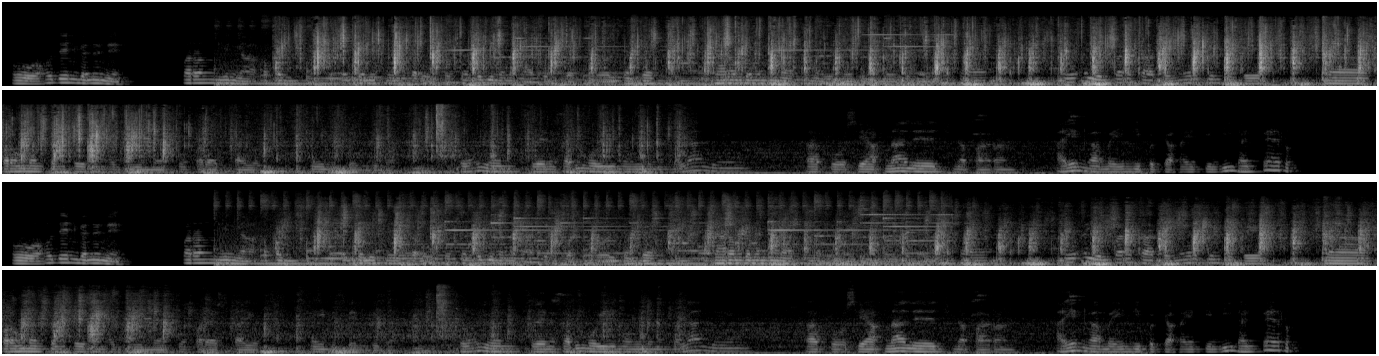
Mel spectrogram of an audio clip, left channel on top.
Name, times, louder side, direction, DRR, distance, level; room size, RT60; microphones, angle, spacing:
voice 1, 0.1-1.2 1.8-2.9 3.4-6.6 7.1-9.9 10.6-12.7 13.2-16.3 16.8-17.7 18.3-21.2 21.8-23.9 24.3-26.6, right 1 dB, 10° right, 5 dB, 0.5 m, -41 dB
sound 1, 2.1-9.5, right 4 dB, 70° right, 0.7 m, -39 dB
sound 2, 2.7-20.7, left 5 dB, 80° left, 0.7 m, -34 dB
sound 3, 5.8-25.2, equal, 45° right, 1.5 m, -54 dB
5.3 x 3.5 x 5.6 m, 0.31 s
head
